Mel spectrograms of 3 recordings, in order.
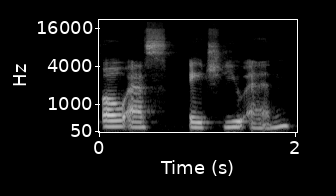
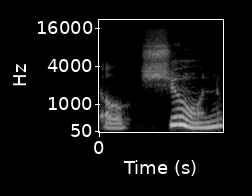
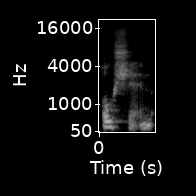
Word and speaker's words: Oshun: So Oshun is this, it's Oshun, and you pronounce it Oshun with the emphasis on the shun. It's not ocean, although it's kind of a nice.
